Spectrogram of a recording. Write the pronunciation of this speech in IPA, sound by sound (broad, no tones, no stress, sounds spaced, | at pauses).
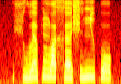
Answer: ç o̤ l ɛ p ũ lˠ ɛ x ɛ ʃ e̤ ɲ i p o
